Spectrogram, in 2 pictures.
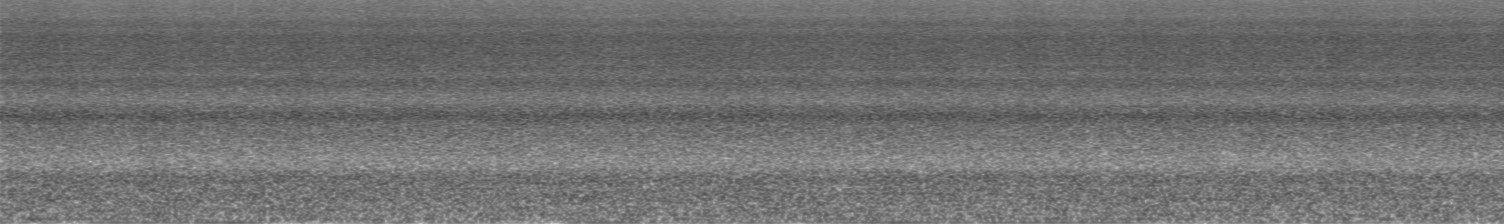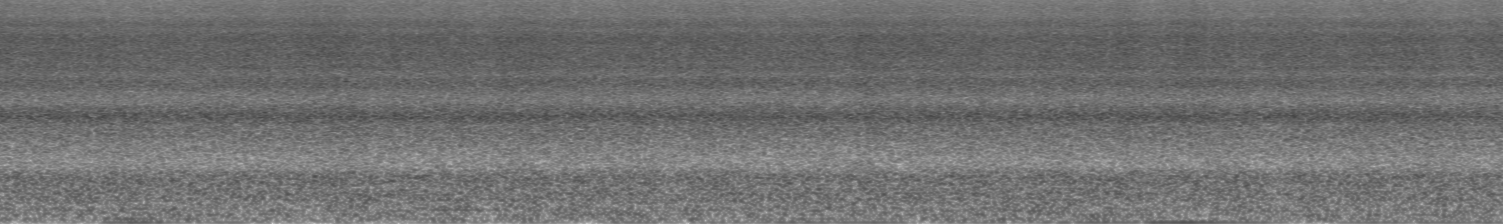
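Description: Waterfall pouring into a rock-walled plunge pool: a steady, loud rush of water with a deep rumble underneath.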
